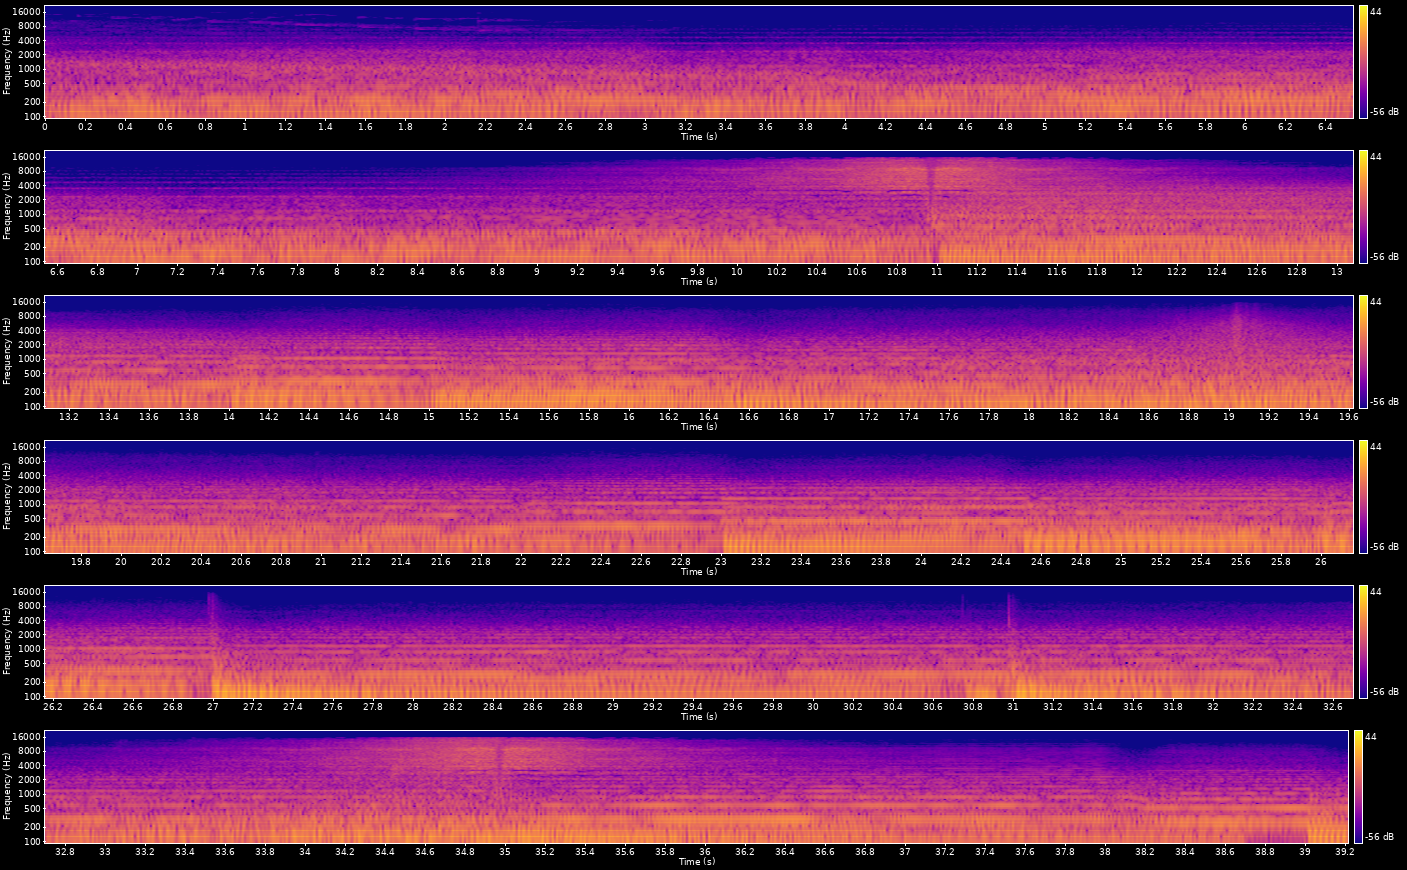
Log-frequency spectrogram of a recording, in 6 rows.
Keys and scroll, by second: 1.3 z, 3.7 z, 6.9 z, 27.3 ctrl+z, 27.7 ctrl+z, 30.0 ctrl+z, 30.7 z.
